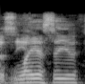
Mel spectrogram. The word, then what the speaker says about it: Laodicea: So how I read this is that when you go back and study ancient Israel in context, and how do you say that, Laodicea? – Laodicea.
